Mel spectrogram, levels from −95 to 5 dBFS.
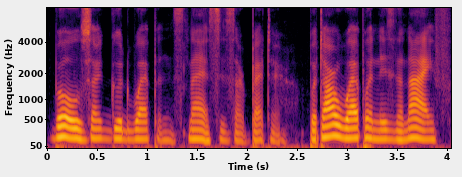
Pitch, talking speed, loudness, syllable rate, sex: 150 Hz, 195 wpm, -18 LUFS, 5.3 syllables/s, female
